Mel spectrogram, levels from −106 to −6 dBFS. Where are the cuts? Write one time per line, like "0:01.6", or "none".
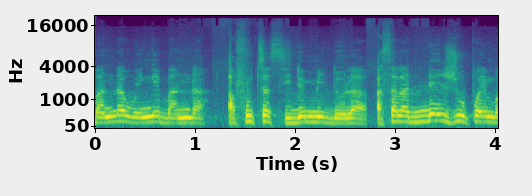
0:01.2
0:02.7

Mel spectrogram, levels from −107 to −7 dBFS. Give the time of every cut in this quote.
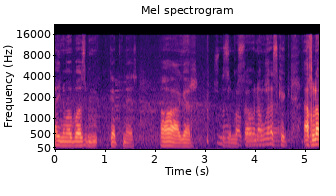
0:03.6

